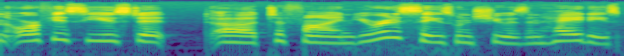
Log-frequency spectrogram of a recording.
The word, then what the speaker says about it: Eurydice: He's talking about Orpheus and Eurydice.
